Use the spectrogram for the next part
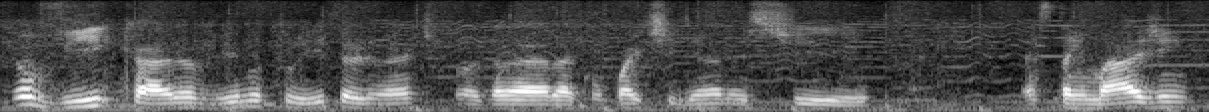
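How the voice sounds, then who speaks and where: A man's voice: mid-range voice, moderate pace, warm tone, faint music behind. A man co-hosting a podcast, giving brief, laid-back replies in casual chat. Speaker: podcast co-host.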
